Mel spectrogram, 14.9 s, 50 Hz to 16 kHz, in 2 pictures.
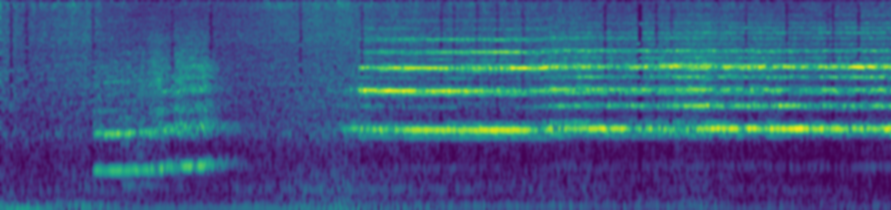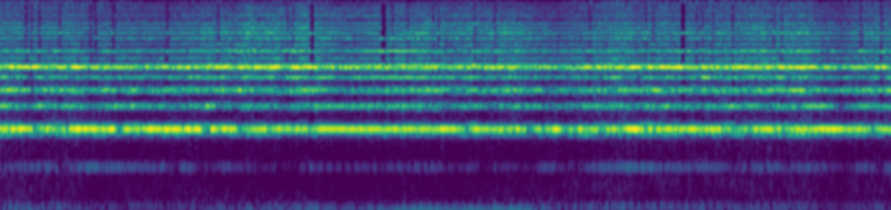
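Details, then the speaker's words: Coyote V8-swapped Ford Ranger idling: a piercing, steady high-pitched squeal like a pig that seems to come from the crankcase area, appearing when a rag is pulled out; owner suspects a vacuum leak, cause unconfirmed. "I don't know why it sounds so weird way down there. If we had just something, if there's creating that much of a vacuum leak or a vacuum right here that it's squealing and it makes it sound like it's coming from the crankcase area or what,"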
